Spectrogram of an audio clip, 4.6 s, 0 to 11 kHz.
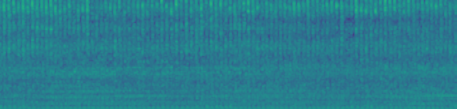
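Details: Toro Z4200 TimeCutter 54" zero-turn mower, once submerged in Hurricane Irma and parked about 2 years, just revived with fuel, a charged battery and some jerry-rigging: steady, even, fast chugging with no misses or knocks; engine running cleanly.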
